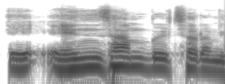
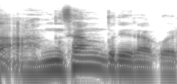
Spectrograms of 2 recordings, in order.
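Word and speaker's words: ensemble: 이게 엔삼블처럼 읽어 보이지만 실은 프랑스에서 온 단어라서 앙상블이라고 읽고요.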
